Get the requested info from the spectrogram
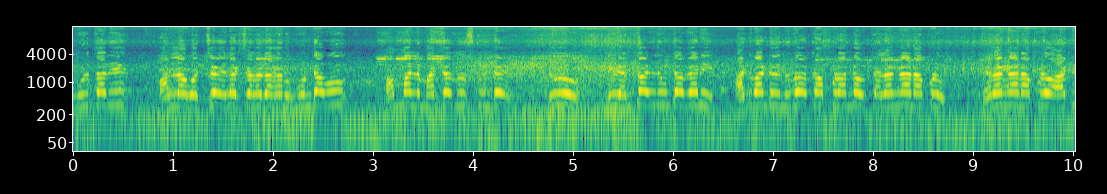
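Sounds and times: man speaking: 0.0 - 10.0
road traffic rumble: 0.0 - 10.0.

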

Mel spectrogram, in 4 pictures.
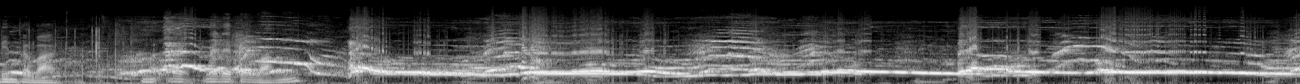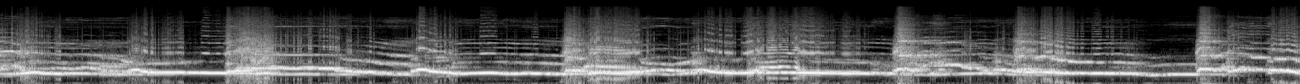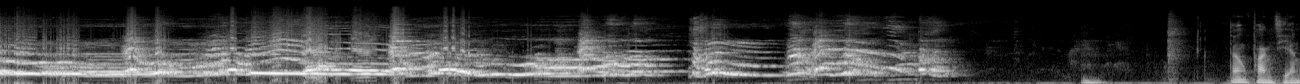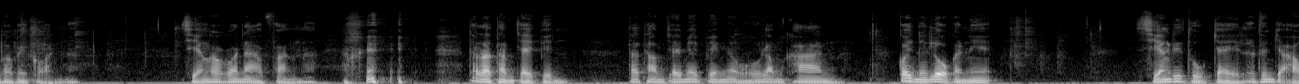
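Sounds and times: people speaking: 0.0 - 0.7, 1.3 - 3.0, 36.7 - 37.2, 38.3 - 39.9
dogs howling: 0.0 - 35.7.

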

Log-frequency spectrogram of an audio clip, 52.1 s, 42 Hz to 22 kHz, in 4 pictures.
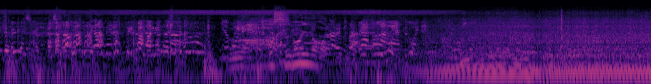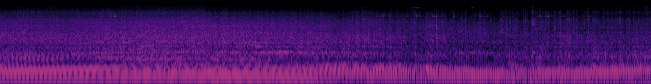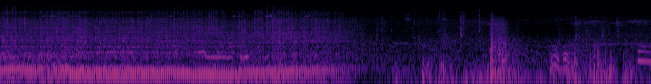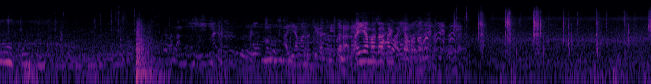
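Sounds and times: road noise: 0.0 - 52.0
vehicle engine droning: 0.0 - 52.0.

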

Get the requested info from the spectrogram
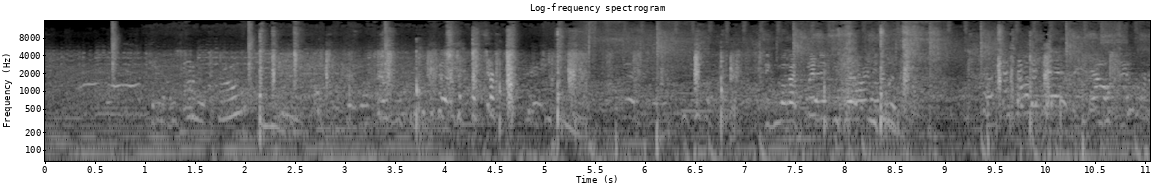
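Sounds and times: background music: 0.0 - 11.0
tennis ball struck by rackets: 1.9 - 2.6, 3.3 - 5.5, 6.1 - 10.7
tennis ball bouncing on clay: 1.9 - 10.8.

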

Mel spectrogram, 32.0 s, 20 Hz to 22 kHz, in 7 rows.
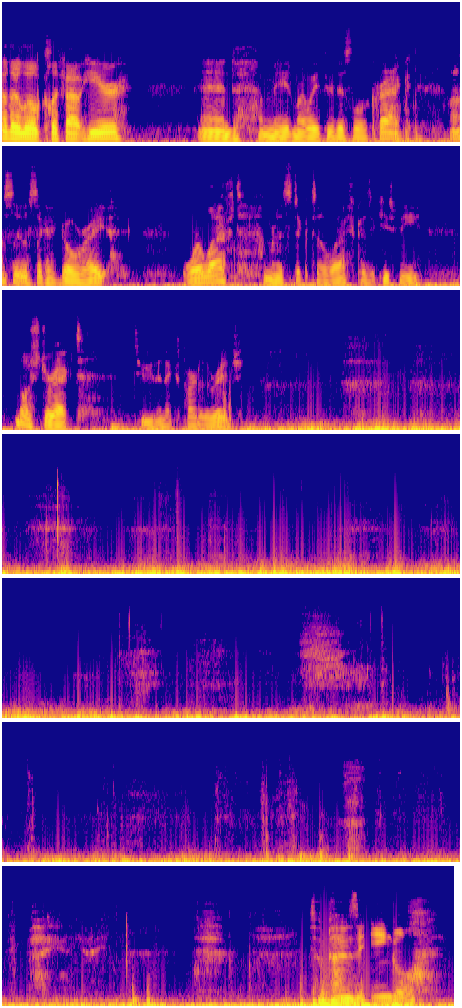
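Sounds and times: low microphone rumble: 10.3 - 32.0.

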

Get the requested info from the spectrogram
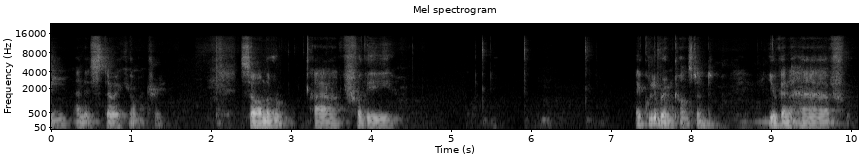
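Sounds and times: computer mouse clicking: 4.4 - 6.9.

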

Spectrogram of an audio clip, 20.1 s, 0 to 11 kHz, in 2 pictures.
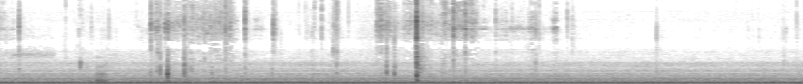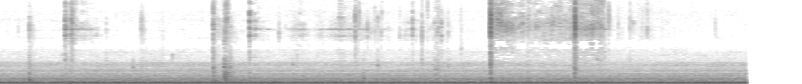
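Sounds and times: kitchen appliance humming: 0.0 - 19.4.

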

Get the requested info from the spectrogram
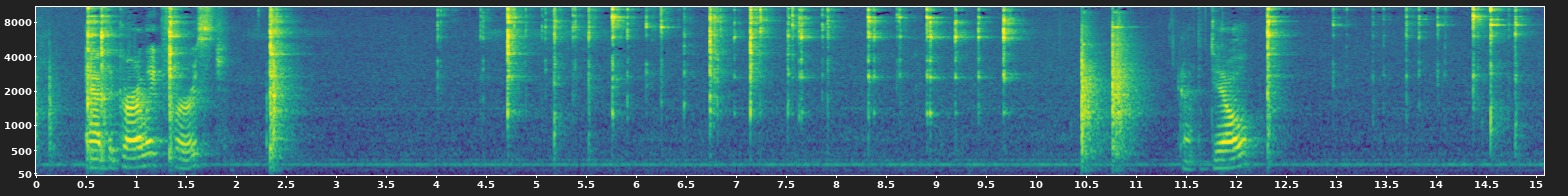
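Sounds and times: fork clinking against glass bowls: 4.7 - 9.9, 13.0 - 14.9.

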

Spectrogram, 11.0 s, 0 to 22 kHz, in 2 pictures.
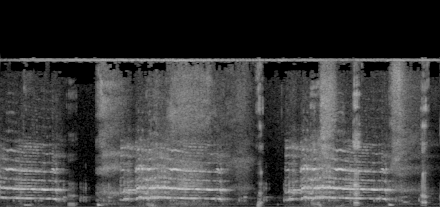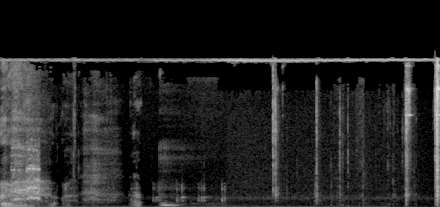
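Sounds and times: rooster crowing: 0.0 - 6.1.

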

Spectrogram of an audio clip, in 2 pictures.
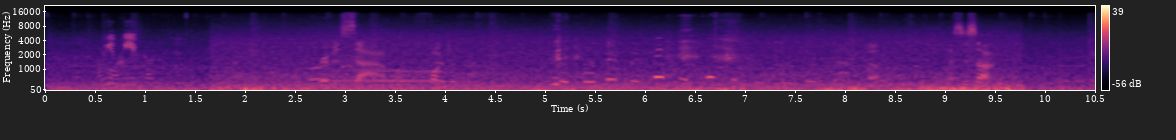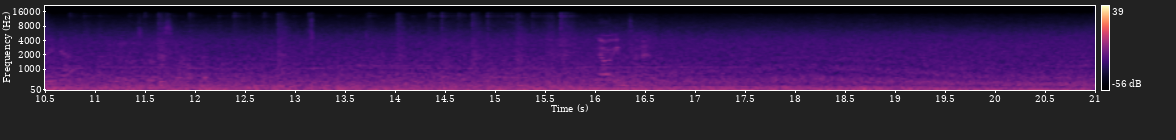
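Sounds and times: river water rushing over weir: 0.0 - 21.0.

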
